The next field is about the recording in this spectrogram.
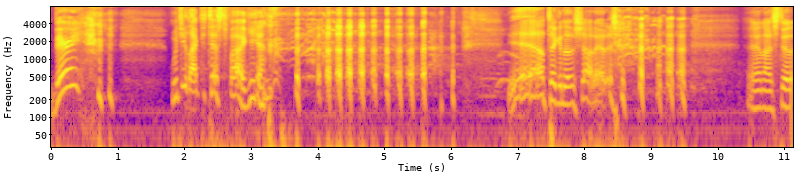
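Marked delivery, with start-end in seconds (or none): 0.0-3.3 teasing pastor. Retold or imitated. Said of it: "he said". 3.7-9.7 laughing. Retold or imitated.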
